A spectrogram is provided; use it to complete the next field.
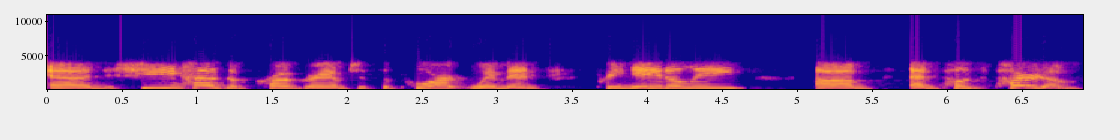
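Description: A woman speaks at a very slow pace in a high pitch. Music plays in the background. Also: ordinary pitch variation. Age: 60s. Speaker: city council candidate and midwife. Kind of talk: interview.

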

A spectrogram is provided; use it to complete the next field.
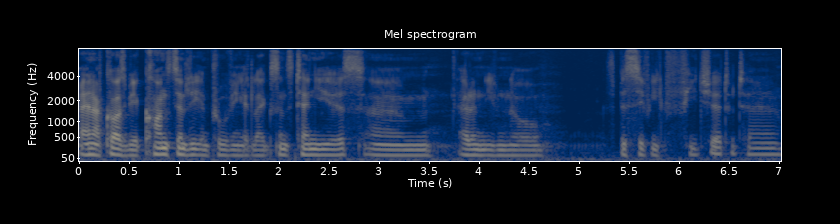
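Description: In a German accent, a man with a fairly low pitch speaks at a moderate pace in a monotone, flat delivery on a very clean recording with a silent background. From East Germany, Rostock on the Baltic coast. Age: 40s. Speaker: photographer and software company co-founder. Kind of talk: interview conversation.

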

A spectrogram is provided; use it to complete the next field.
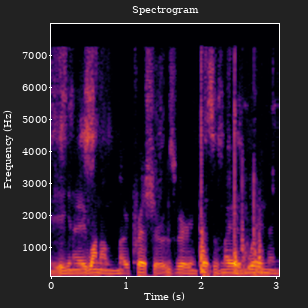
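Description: A man with a plain, everyday voice, fairly low in pitch, at a fairly quick pace. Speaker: betting tipping service founder. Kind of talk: casual interview.

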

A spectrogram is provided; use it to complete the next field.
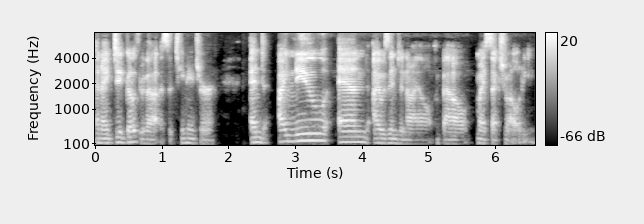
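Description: Speaking at a moderate pace with medium pitch and lively intonation, the man has an unremarkable speaking voice. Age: 30s. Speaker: children's author and illustrator. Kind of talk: interview.

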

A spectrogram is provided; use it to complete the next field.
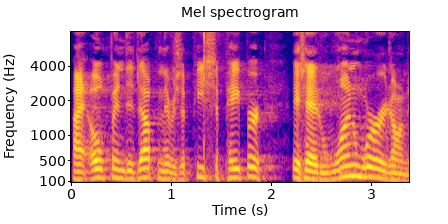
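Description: Speaking in an American accent, a man keeps a moderate pace with ordinary pitch variation. The recording is very clean, with a silent background. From Kentucky. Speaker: guest pastor. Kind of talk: sermon. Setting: church with congregation.

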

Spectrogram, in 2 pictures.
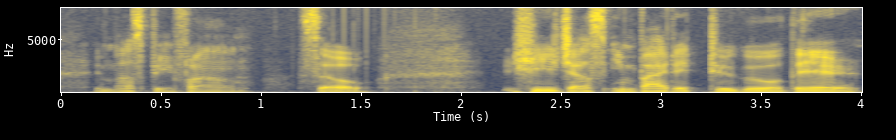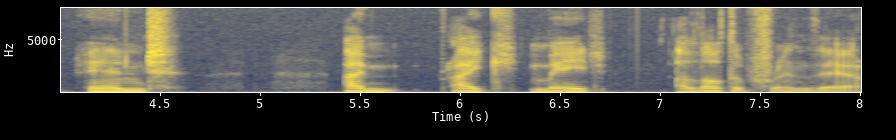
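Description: A man with a Japanese accent speaks at a fairly slow pace and a fairly low pitch. He takes long, frequent pauses. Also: ordinary pitch variation. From Japan, Yokohama. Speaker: international student. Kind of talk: interview. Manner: halting.

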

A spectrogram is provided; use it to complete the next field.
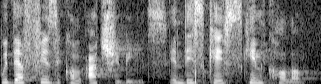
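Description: This woman talks with a Kenyan accent. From Kenya (western, Lake Victoria shore). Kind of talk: sermon-style talk. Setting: stage with audience.

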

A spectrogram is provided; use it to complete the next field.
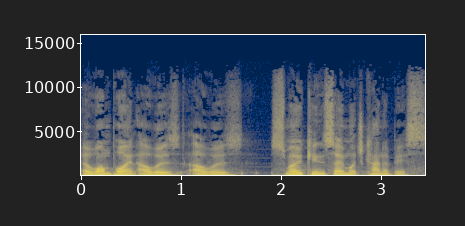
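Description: Speaking with an East Midlands accent, a man uses a fairly high pitch and ordinary pitch variation. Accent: East Midlands English, noticeable. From Derby, East Midlands England. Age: 20s. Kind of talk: testimony. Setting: live talk to young audience. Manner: informal, slightly hesitant.

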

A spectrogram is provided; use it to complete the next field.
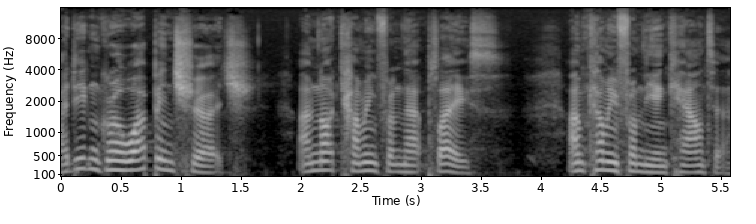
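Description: The speaker is a man with an American accent and a high pitch. He talks at a moderate pace with ordinary pitch variation. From Nashville, Tennessee. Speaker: speaker sharing testimony, formerly homeless. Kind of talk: testimony. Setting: stage with audience.

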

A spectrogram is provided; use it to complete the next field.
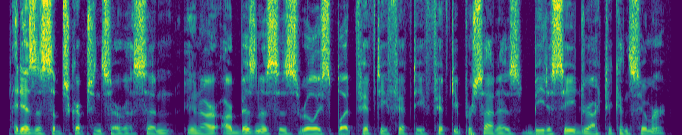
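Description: Speaking at a very fast pace with hardly any pauses, a man with a fairly low pitch comes through on a very clean recording with a silent background and a dry, close sound with no echo. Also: fairly even intonation. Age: 50s. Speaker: tech company co-founder. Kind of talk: interview.

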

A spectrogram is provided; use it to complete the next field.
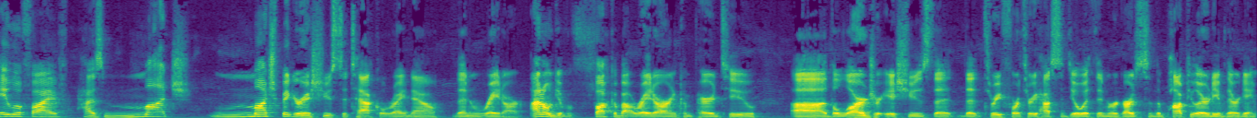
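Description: Hardly any pauses break up this bright, sharp voice. Its intonation is lively, over a quiet background. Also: man, fairly low pitch for a man, moderate pace. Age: 20s. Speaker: esports team manager. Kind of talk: casual chat.

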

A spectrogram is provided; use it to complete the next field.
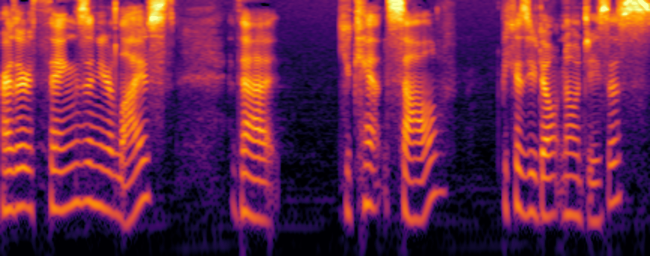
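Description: A woman at a fairly low pitch, very slow pace and ordinary pitch variation. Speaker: preacher. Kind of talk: sermon, preacher in full flow, urgent exhortation ending in prayer. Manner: fervent, insistent, pressing repeated phrases like a hammering appeal.

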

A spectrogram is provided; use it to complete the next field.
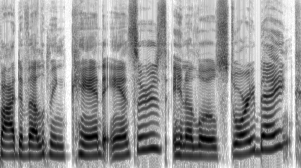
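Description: Her voice is medium in pitch and an unremarkable speaking voice, with lively intonation and a dry, close sound with no echo on a very clean recording with a silent background. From US Midwest, Milwaukee. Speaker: podcast host and attorney. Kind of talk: casual monologue, career advice. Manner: conversational with many filler ums.

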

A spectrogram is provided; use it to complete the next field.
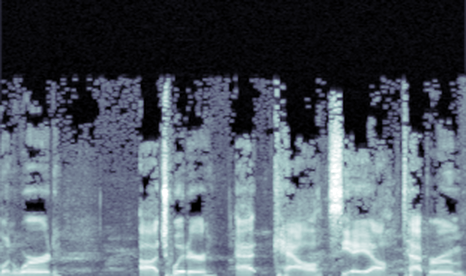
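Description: Music plays in the background. A man speaks in a fairly high voice with fairly even intonation. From Philadelphia, US. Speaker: bar owner. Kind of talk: casual chat interview. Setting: in a bar.

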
